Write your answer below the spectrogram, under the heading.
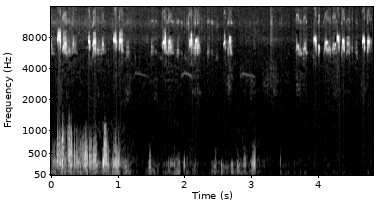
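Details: Paddyfield pipit nestlings begging for food from a parent: bursts of tiny, very high chirps separated by pauses, with strong low rustling at the start and softer shuffling after.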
